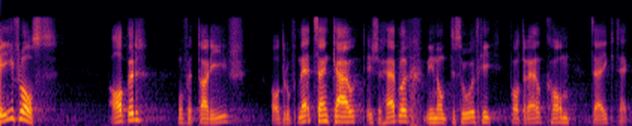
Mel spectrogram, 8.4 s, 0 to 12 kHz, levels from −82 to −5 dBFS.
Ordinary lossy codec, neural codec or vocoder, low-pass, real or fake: none; codec, 16 kHz, about 1 kbps, DyCAST, with the encoder's durations; 7.2 kHz; fake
